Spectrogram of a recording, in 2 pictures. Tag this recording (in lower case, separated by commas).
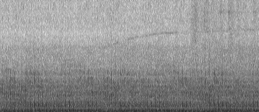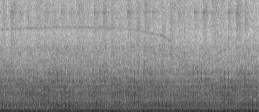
truck, music, vehicle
